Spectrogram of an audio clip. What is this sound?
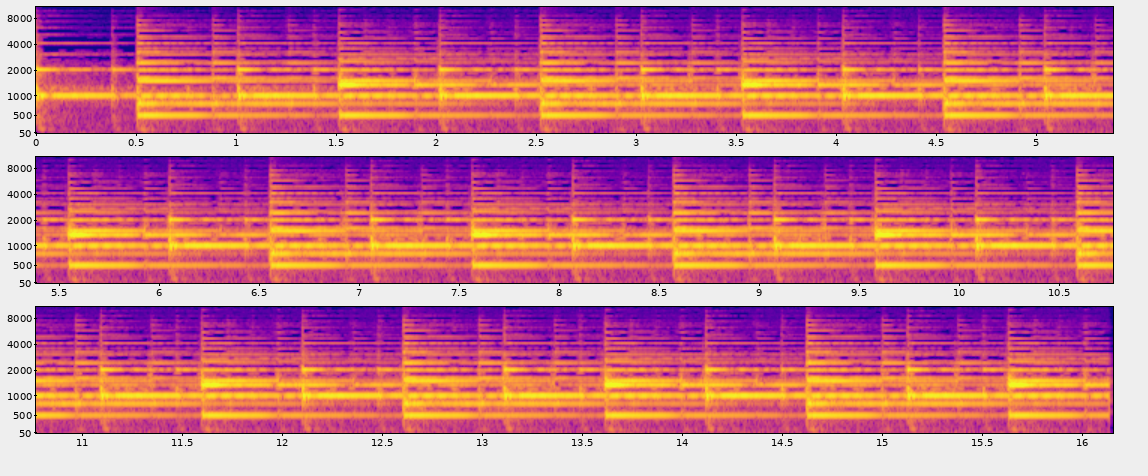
simple piano electronic sample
